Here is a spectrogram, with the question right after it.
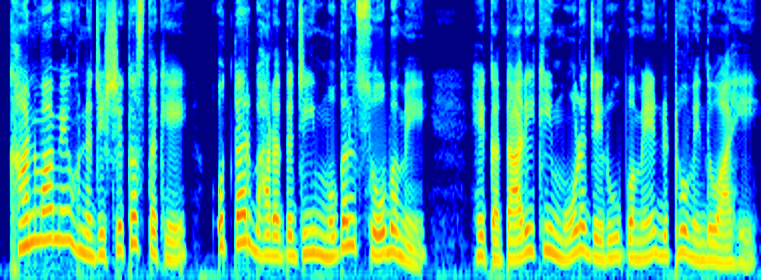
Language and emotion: Sindhi, neutral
